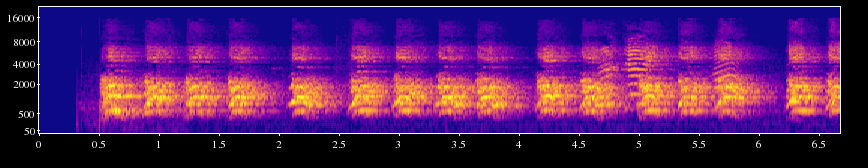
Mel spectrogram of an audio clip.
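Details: A dog barking in a fast, steady series of about a dozen short, harmonic-rich barks spaced roughly half a second apart, with no other sounds.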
